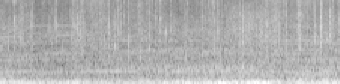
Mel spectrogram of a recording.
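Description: Crumbling-wall sound effect: dense crackling and splintering over a deep low rumble.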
